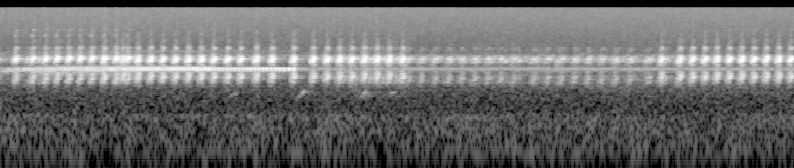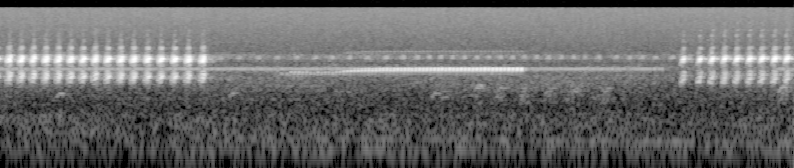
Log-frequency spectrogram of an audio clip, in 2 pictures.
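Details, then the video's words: Tree frogs sing in bursts of quick rattling pulses from a pond at night in April, north-east Italy, pausing twice; during a longer four-second gap only the continuous, steady trill of mole crickets remains before the frogs resume. "relaxing singing tree frogs in pond and trilling mole crickets by night"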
